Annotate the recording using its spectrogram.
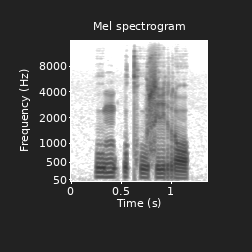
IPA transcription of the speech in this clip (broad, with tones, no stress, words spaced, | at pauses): uː˦mʊ˦ k͡pʊ˦kʰuː˨siː˦rɔ˨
